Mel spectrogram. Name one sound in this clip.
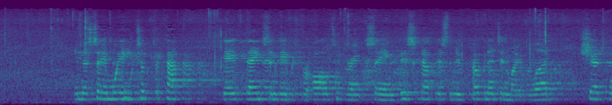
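An elderly woman chants in song through a microphone.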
